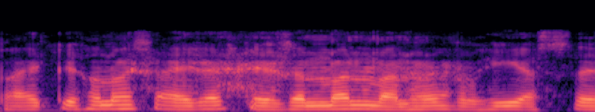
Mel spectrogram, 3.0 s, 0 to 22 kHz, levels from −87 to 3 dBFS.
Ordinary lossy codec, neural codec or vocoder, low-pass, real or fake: none; codec, 16 kHz, 4.8 kbps, FACodec; 7.2 kHz; fake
